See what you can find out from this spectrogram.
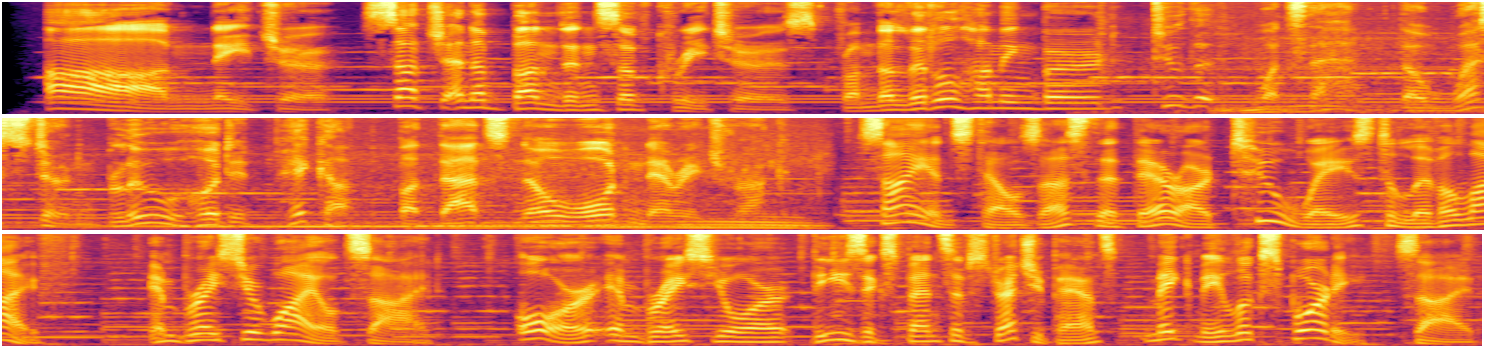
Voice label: commercial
